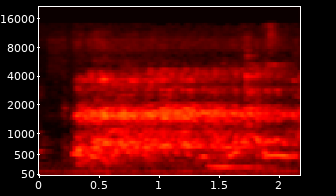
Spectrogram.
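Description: Laughter, starting a moment in and lasting a little under two seconds.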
